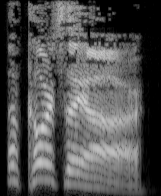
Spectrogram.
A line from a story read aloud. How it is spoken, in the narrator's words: Jerome said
